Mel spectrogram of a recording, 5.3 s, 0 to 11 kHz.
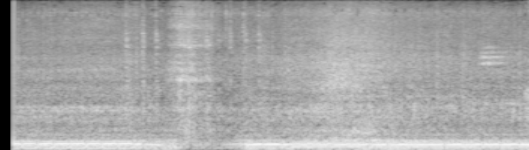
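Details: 1976 Datsun B210 (B211) with A12 engine, driven on a hilly road: low engine drone under load with an uneven, stumbling pulse. Misfire caused by a Hitachi DCG 306 carburetor main jet blocked by dirt or water.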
